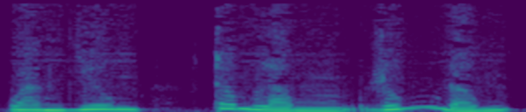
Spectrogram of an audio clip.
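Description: A woman narrating a martial-arts novel in a steady, measured way. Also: fairly high pitch, breathy edge, no echo. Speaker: audiobook narrator. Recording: muffled lo-fi recording.

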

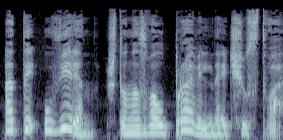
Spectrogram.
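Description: A woman voicing a defiant young maid who is sharp-tongued and mocking, scoffing in a raised voice. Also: medium pitch, lively intonation, brisk, vocal fry, no echo, clean studio sound.

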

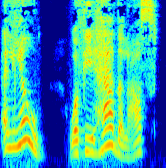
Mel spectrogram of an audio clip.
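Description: A woman's voice: medium pitch, big pitch swings, darkish tone, breathy edge. Woman reading aloud in formal tones. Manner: formal, measured recitation with raised stress on quoted verses. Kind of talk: scripted reading of a written text.

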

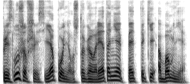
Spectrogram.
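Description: A man's voice: fairly low pitch, expressive, moderate pace, breathy edge, dry recording, clean studio sound. Wry male audiobook narrator. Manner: wry first-person storytelling.

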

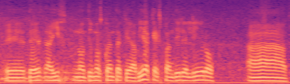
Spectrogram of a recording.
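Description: A man speaks as a guest author, measured and thoughtful, pausing often as he gathers his words. His voice sits in a middle register. Street traffic is clearly audible around him. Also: medium pitch, little pitch movement, mellow, dull audio. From Guatemala. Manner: measured, thoughtful, with frequent hesitations. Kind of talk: interview answers. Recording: noisy outdoor traffic background.

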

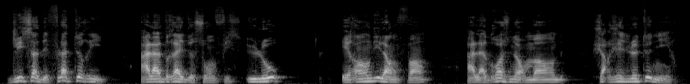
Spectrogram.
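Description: A male audiobook reader narrating a classic novel. His voice sits mid-range and swings animatedly, giving the telling a lively, expressive feel. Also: medium pitch, breathy edge.

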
